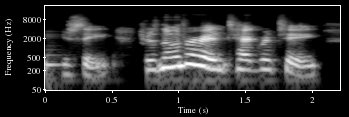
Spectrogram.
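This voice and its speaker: Bright-voiced woman explaining thoughtfully. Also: a little high, sing-song, brisk, low-quality recording. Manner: explanatory, thoughtful, searching for words. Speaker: academic and audio dramatist, interview guest. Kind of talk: reflective conversational explanation.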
